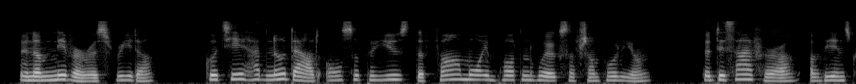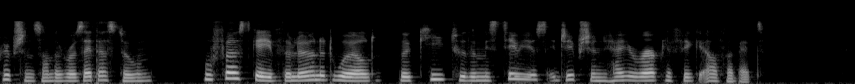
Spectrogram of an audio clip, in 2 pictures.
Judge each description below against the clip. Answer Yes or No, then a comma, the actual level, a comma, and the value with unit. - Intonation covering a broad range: No, average, 4.0 semitones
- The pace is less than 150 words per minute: Yes, slow, 135 wpm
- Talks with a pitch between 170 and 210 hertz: Yes, medium, 185 Hz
